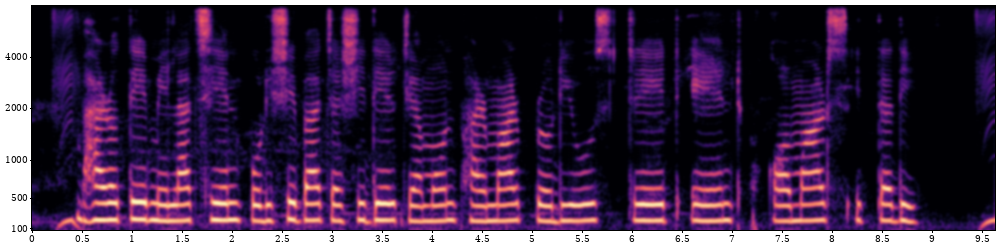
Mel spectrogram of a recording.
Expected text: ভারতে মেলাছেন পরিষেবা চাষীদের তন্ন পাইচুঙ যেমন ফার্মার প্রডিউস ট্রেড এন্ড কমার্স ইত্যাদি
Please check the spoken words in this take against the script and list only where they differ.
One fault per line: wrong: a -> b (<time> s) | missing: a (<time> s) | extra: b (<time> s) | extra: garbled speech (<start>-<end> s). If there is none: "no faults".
missing: তন্ন পাইচুঙ (3.6 s)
